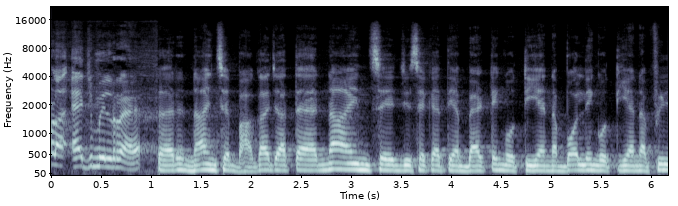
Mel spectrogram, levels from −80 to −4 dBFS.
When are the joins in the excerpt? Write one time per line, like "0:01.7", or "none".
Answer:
0:01.0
